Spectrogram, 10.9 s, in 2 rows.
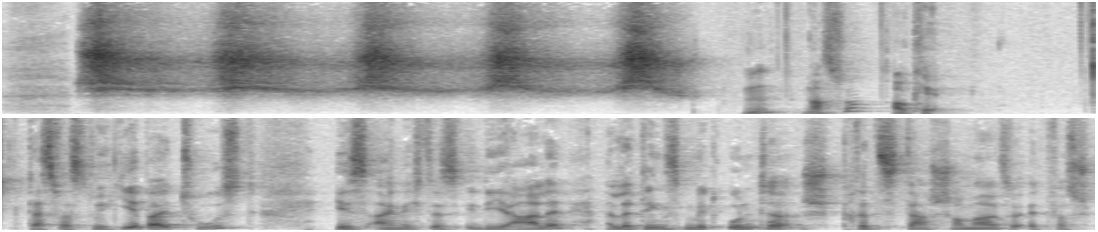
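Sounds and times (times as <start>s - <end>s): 
person imitating steam train chugging sch sch: 0.4s - 3.5s
speech: 3.7s - 4.9s, 5.6s - 10.9s.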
